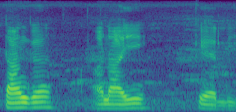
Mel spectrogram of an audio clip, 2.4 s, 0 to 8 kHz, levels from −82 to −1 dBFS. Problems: background sounds at intervals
